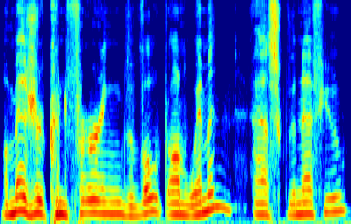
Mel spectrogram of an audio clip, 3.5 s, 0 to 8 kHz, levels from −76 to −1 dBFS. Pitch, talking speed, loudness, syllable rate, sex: 165 Hz, 170 wpm, -16 LUFS, 5.2 syllables/s, male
